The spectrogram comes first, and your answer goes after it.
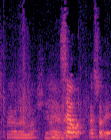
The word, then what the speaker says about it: Ferrero Rocher: Ferrero Rocher. Everyone says it's Ferrero Rocher. Wow. It's not, is it? No, it's Ferrero Rocher.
